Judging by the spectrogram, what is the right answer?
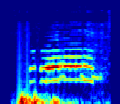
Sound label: Meow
